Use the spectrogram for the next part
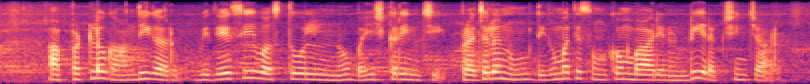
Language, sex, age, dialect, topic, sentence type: Telugu, female, 46-50, Utterandhra, banking, statement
